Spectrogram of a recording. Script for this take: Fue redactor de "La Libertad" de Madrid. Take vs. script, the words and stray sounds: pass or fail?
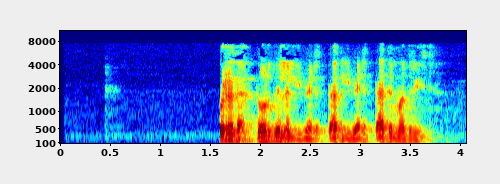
fail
